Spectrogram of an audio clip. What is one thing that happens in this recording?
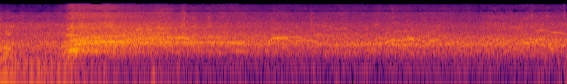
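A huge stadium crowd erupts into a loud, roaring cheer.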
